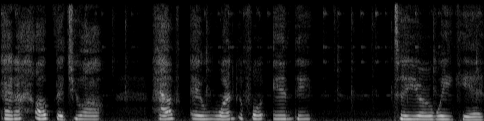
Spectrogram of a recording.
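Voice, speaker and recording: A woman's fairly high, warm voice in a monotone, flat delivery, very slow, with long, frequent pauses. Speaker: online commentary channel host. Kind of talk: casual update to viewers. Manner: warm, affectionate.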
